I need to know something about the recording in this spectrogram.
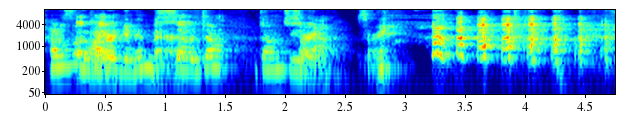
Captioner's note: laughter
